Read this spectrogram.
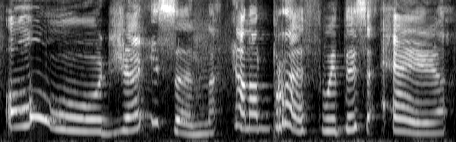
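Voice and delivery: high, slow mock Latvian accent; Marilyn's accent. Mimicking his friend in the video, hammed-up Latvian accent. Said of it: "And that's how he spoke the entire time".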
